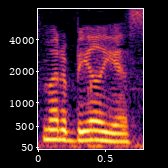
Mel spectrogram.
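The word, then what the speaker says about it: Metebelis: Yeah, it's Metabelius, and he said Metabolus.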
